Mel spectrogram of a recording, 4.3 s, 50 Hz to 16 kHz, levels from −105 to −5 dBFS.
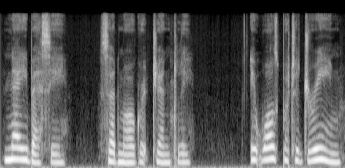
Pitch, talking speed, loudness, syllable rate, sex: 205 Hz, 140 wpm, -16 LUFS, 4.4 syllables/s, female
